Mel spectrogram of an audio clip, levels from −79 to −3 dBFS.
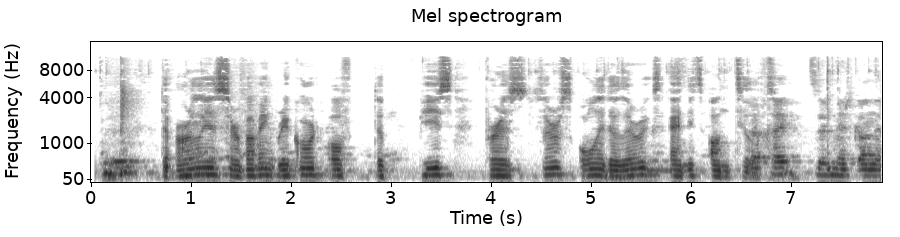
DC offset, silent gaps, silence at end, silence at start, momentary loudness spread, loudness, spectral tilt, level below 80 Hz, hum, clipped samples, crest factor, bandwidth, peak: under 0.1%; none; 0 s; 0.1 s; 8 LU; -24 LUFS; -5 dB/octave; -48 dBFS; none; under 0.1%; 18 dB; 11.5 kHz; -6 dBFS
